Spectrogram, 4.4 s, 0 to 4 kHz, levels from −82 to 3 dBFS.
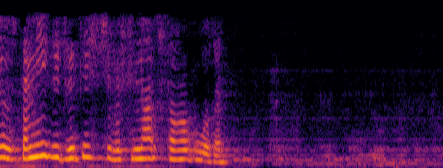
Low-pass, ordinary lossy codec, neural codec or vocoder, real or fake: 3.6 kHz; MP3, 24 kbps; codec, 24 kHz, 1 kbps, SNAC; fake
